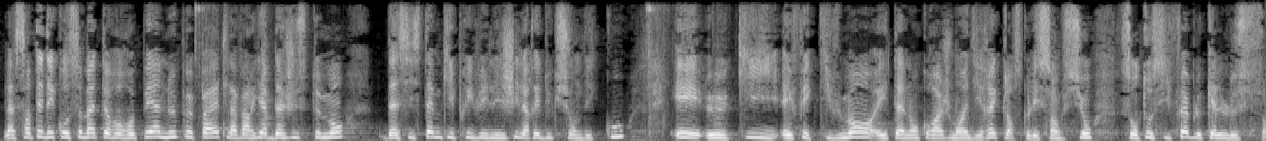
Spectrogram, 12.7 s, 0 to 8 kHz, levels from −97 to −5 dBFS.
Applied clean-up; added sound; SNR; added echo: neural separator model SepFormer DNS4.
